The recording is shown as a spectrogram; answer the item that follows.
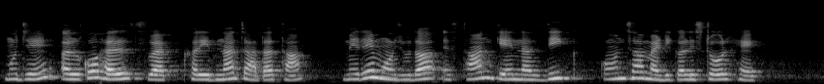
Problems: none marked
